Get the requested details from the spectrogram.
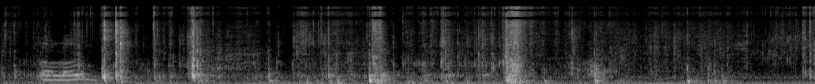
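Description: A cardboard box is torn open with sharp rips and thumps.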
